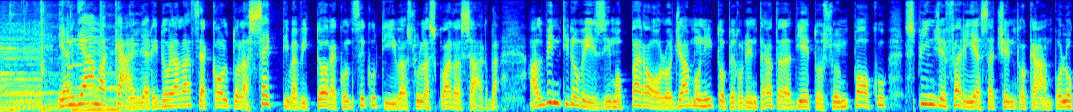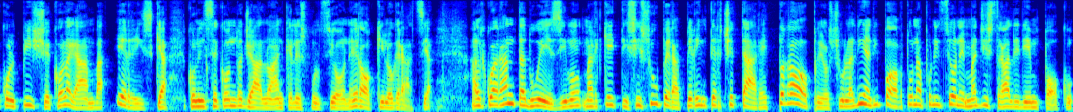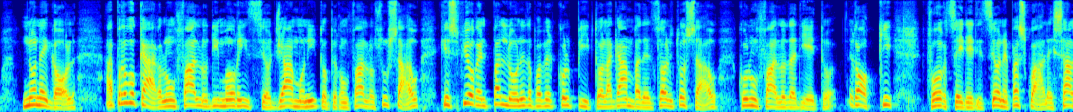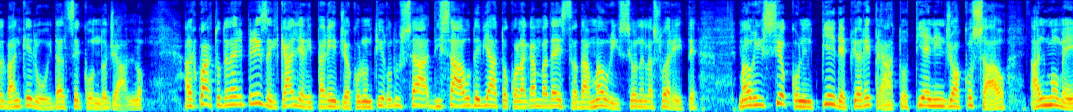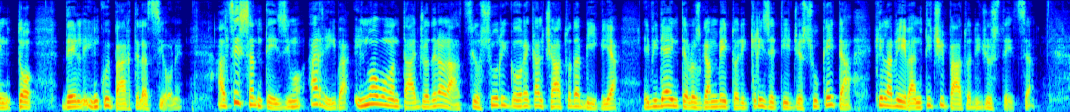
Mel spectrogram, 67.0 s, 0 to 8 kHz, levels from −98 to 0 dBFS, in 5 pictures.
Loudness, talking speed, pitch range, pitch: -29 LUFS, 155 wpm, 135-185 Hz, 160 Hz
